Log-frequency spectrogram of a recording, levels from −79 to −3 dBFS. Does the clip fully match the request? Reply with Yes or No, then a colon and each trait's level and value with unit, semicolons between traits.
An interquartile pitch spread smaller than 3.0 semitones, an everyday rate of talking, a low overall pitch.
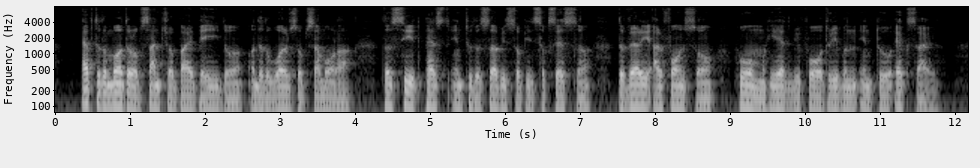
Yes: narrow, 2.6 semitones; average, 155 wpm; very low, 80 Hz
